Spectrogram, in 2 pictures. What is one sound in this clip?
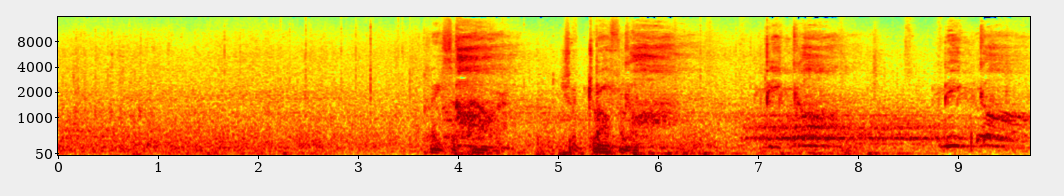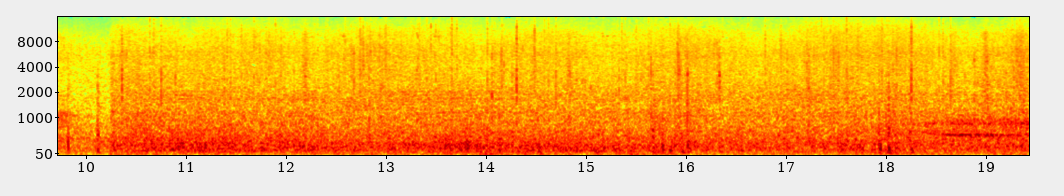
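Footsteps tread softly through grass and undergrowth.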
